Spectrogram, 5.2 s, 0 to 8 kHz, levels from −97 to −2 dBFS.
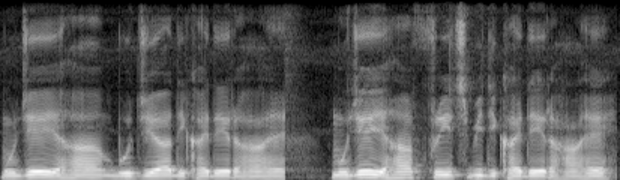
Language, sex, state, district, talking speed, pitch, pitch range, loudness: Hindi, male, Arunachal Pradesh, Papum Pare, 175 wpm, 115 Hz, 105-125 Hz, -14 LUFS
